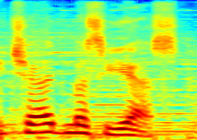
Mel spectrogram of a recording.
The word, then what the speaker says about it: Chad Macias: Mga Kakwento, ang tamang pagbigkas po nito ay Chad Macias. Babasahin daw natin ito sa wikang Espanyol dahil ang kanyang mga magulang pala ay nagmula ito sa San Sebastian, Spain.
